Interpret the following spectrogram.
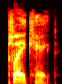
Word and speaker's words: placate: This word has two syllables and the stress is on that first syllable. plate.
